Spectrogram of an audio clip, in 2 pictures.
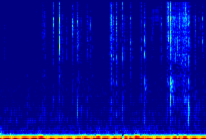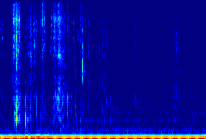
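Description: Plastic-foil trading card pack wrapper being torn open along its crimped top and crinkled in the hands, a dense crackle for about four seconds that thins out near the end.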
